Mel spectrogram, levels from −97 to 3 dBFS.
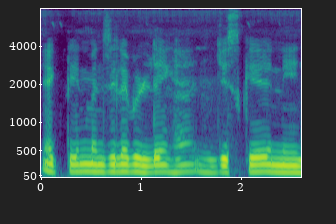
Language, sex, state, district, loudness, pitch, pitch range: Hindi, male, Bihar, Gaya, -14 LUFS, 125 Hz, 115-125 Hz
